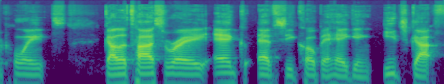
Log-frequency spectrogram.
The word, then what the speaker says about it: Galatasaray: Aaron, how you pronounce Galatasaray? Oh, Jesus. We did this before the show started, so I said Galatasaray.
